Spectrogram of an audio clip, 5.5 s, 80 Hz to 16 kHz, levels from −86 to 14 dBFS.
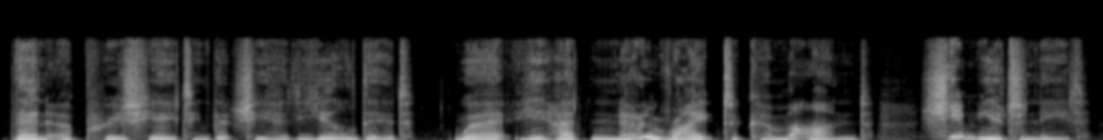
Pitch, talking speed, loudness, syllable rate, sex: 240 Hz, 165 wpm, -18 LUFS, 4.9 syllables/s, female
